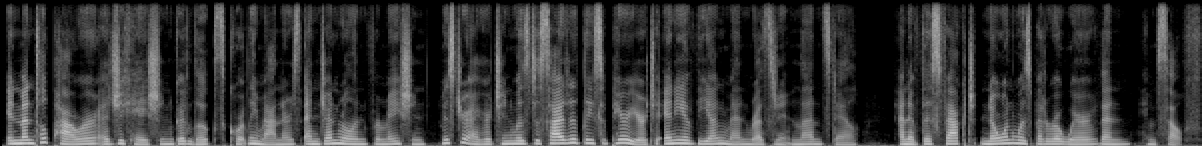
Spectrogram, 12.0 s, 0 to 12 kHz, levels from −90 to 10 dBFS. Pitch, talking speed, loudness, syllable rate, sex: 215 Hz, 180 wpm, -20 LUFS, 5.8 syllables/s, female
